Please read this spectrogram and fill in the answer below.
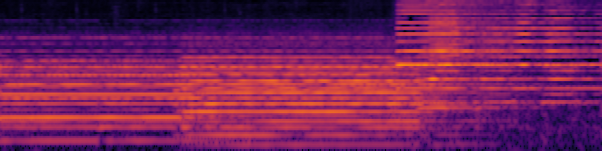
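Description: Pump organ holding sustained reedy chords. About four seconds in, a brighter, higher reed melody enters over them and moves from note to note.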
